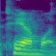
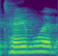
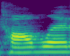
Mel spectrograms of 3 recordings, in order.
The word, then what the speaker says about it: Tamlin: I'm still a Tamblin girly. And yes, apparently we've been saying it wrong. That will happen a lot. Uh this is a shout out to Chris, our other best friend. You know, we both say Tamlin and Tomlin and Chris Carex says I am so sorry.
